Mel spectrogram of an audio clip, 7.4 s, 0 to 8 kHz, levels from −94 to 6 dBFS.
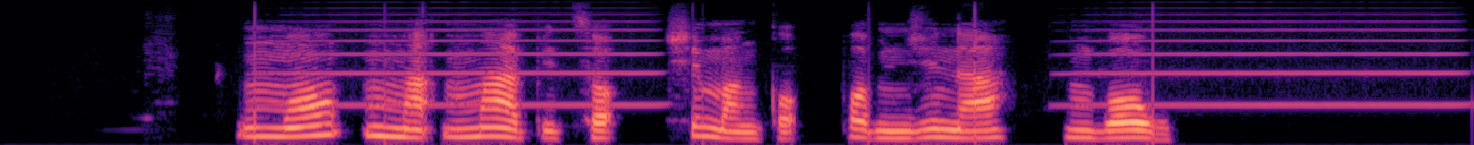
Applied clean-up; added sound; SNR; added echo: none; Trumpet; 19 dB; none.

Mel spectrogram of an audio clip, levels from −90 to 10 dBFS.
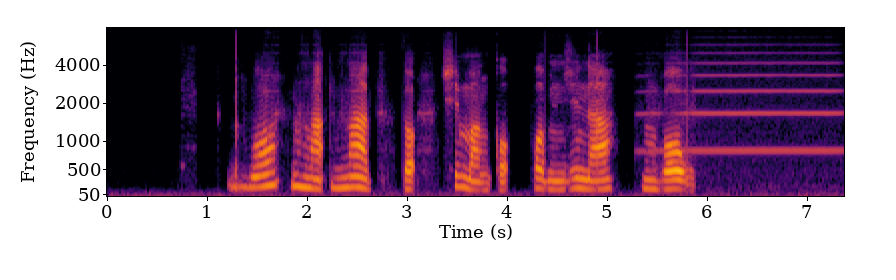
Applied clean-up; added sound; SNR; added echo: neural diffusion model UNIVERSE++.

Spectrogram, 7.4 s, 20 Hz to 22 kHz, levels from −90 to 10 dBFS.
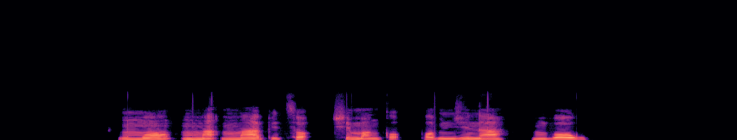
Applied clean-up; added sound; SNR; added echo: neural mask model Resemble Enhance denoiser.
